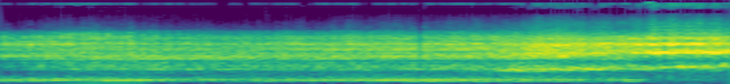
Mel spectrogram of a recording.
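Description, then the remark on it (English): A man gets into a truck, starts the engine and switches on the lights; the truck's tires skid and screech loudly over a steady engine roar, the squeal rising toward the end. No one speaks. “I started back toward the street when a man, a much larger man than Dupas, came out the side door and got into the truck. He turned over the engine and switched on the lights before I could get clear.”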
